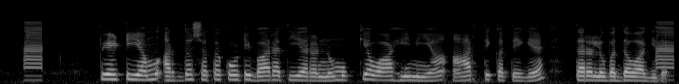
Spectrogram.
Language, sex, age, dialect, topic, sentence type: Kannada, female, 25-30, Coastal/Dakshin, banking, statement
